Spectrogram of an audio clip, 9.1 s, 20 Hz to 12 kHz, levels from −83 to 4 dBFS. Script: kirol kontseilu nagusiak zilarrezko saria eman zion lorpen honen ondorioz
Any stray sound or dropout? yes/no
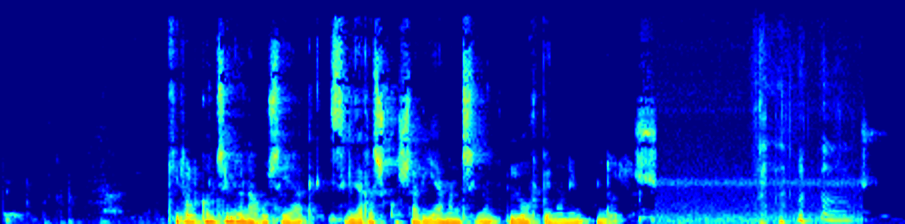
yes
